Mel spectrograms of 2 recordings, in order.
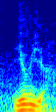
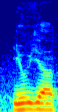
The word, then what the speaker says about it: UYA: Yuya. Okay, can you tell us more about it? Right. Actually, Yuya comes from these two Chinese characters.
